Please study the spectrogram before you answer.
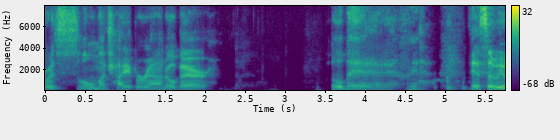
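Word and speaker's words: Åberg: use that letter but all it does is indicate how the letter is pronounced with the little letter over the top the little o so in with Swedish yeah it's like how are we supposed to know that it's not Aber Berg like we're just English-speaking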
